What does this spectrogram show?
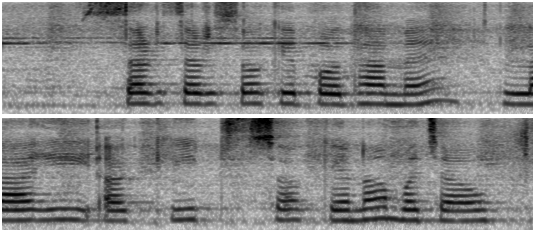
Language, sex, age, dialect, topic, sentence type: Maithili, female, 25-30, Bajjika, agriculture, question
